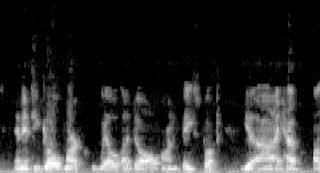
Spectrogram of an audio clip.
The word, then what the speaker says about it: Wihlidal: last name is will will a doll just that's exactly how to pronounce it like w-i-l-l-r and doll that's how it's pronounced pretty close anyway and if you go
